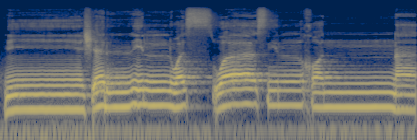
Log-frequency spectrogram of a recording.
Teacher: Sempurnakan huruf lam, kualitasnya sedang (bayniyyah). Jangan disentak. Jangan biarkan mengalir begitu saja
